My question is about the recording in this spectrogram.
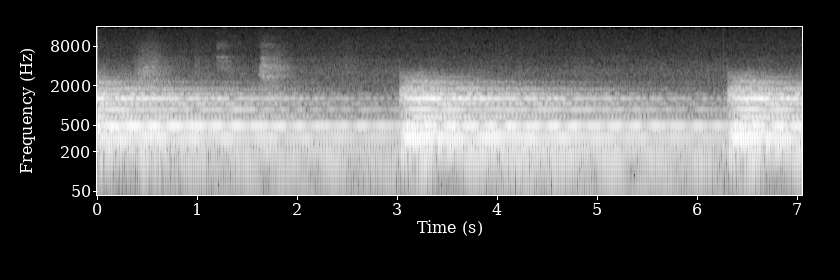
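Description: A deep, bell-like chord rings out and slowly fades. It is struck again about three seconds in and again about six seconds in, each stroke ringing on over the one before.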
